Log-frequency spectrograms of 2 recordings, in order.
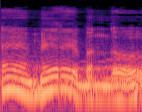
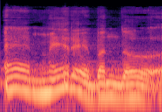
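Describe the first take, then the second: No difference in how they are said.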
